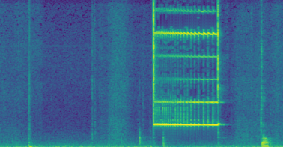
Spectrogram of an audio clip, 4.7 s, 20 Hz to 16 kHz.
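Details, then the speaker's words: 300W DC-to-AC power inverter on bench power supply, powered on before repair: shrill, steady high-pitched buzz about a second, green LED flickering, no output; inverter fault, cause unknown. "a problem it doesn't do anything other than just squeal make a bunch of buzzing sounds there"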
